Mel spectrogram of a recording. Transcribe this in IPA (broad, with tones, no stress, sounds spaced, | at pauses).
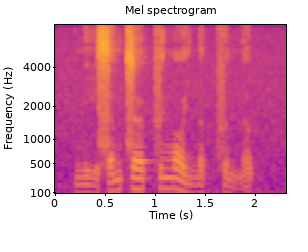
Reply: n̪ iː˨˩ s ɐ˥ n t͡s œː˥ p̚ f ɪ˥ ŋ ɔː˨ j n̪ ɐ˨˥ k̚ f ɵ˨˩ n n̪ ɐ˧ p̚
